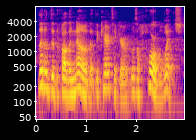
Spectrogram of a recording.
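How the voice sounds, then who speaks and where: A man's voice: on the high side, animated, quick pace. A man, a student, telling a rewritten fairy tale in a plain, slightly hesitant way. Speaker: storytelling student. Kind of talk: storytelling. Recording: echoey room.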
